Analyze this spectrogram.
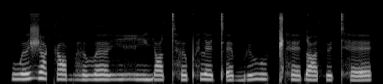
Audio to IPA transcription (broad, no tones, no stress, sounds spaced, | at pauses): w ə ʒ ɑ k ɑ bʱ ə β ɜ ɣ i ɦ i j ɑ tʰ ə pʰ l ɛ tʼ ɛ b ʏ β u ǁʰ ɛ ɗ ɑ θ ʏ tʰ ɛ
